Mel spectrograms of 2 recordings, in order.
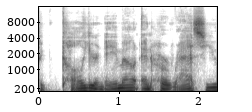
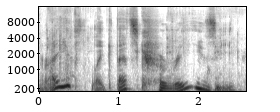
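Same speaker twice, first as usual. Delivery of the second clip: high-pitched, drawn-out disbelief; incredulous; 8 semitones higher, much slower than usual. Retold or imitated. Cashier baffled at being treated this way, incredulous. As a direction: stretch "crazy" out, high and slow.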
